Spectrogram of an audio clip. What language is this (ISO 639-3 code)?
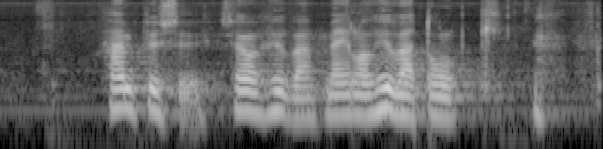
fin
